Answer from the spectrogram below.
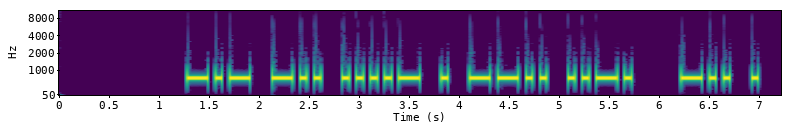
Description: Morse code, heard as a keyed tone, about 17 wpm, 700 Hz. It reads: KD4EZF DE
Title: USA Callsign DE Callsign 17wpm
